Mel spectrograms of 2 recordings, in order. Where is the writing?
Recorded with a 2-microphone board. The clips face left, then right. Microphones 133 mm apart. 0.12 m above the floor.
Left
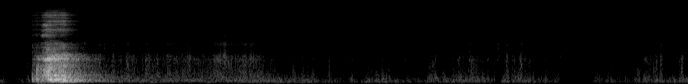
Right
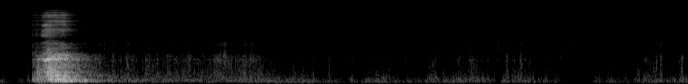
55° left (ahead or behind), 0.8 m.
